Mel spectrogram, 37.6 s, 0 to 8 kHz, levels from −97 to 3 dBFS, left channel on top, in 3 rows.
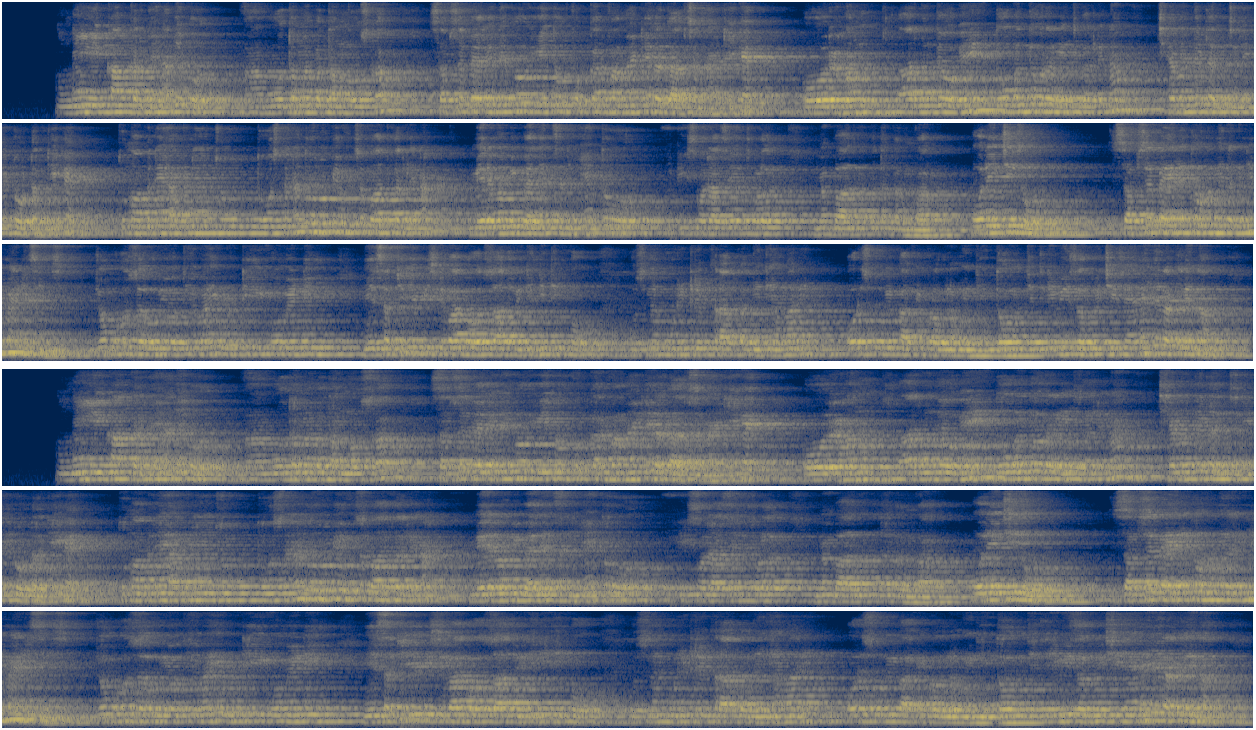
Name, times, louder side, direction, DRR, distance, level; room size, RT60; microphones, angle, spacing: voice 1, 0.5-2.1 2.4-3.9 4.3-7.6 8.0-11.3 11.6-13.3 13.7-16.9 17.2-18.9 19.3-20.4 20.6-21.9 22.2-23.1 23.5-28.4 28.6-31.0 31.3-33.2 33.5-37.2, left 1 dB, 50° left, -6 dB, 2.9 m, -25 dB
24.0 x 8.3 x 3.4 m, 2.2 s
head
